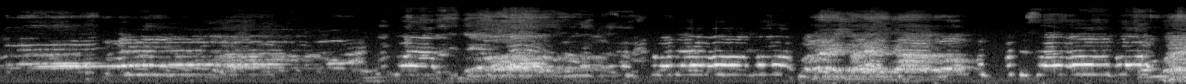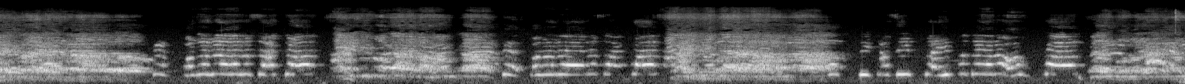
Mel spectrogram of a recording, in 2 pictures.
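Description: A large crowd at a political gathering in Mirsarai, Chattogram, Bangladesh, loudly chants slogans in rhythmic call-and-response bursts, with repeated surges of massed voices and brief dips between phrases.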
